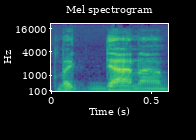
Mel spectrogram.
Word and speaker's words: McDonagh: digs him some Martin McDonagh. Huh. I think it's just McDonough, but there you go. Yeah, it's a Celtic last name, so sometimes you pronounce the last two.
